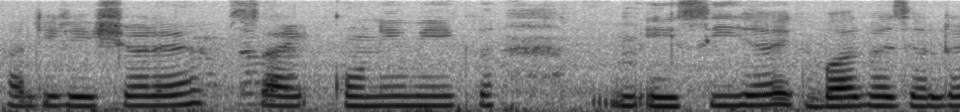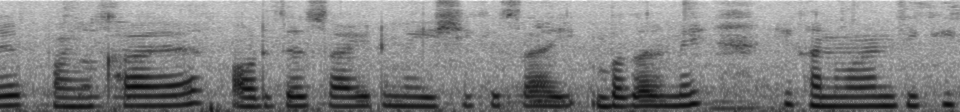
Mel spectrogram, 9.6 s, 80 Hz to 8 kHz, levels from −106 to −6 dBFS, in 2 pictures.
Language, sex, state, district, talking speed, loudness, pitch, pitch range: Hindi, male, Bihar, Katihar, 170 wpm, -17 LUFS, 250 Hz, 245-255 Hz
